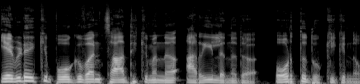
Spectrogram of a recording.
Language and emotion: Malayalam, neutral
